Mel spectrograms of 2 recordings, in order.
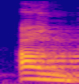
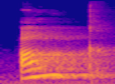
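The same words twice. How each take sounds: First: अंग ending in a voiced g; pronunciation demo. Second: अंक ending in a hard k, pitched high; pronunciation demo. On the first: Teacher contrasting similar-sounding words, clear demo of अंग. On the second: Teacher reading a similar-sounding pair, high demo of अंक. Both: Shown as a demonstration. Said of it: "समान सा अंतर है".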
